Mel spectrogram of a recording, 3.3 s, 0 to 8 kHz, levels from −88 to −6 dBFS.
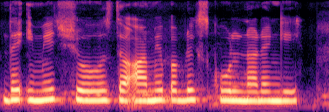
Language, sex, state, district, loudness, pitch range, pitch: English, female, Assam, Kamrup Metropolitan, -12 LUFS, 210-225 Hz, 215 Hz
